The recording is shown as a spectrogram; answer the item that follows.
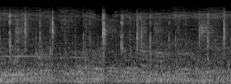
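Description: Aerosol spray-paint cans giving several short hissing bursts onto a poster.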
